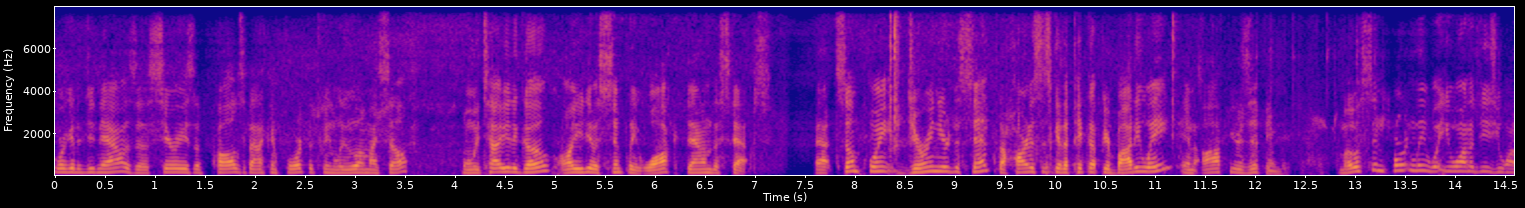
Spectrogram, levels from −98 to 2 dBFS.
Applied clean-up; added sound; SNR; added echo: neural mask model Resemble Enhance denoiser.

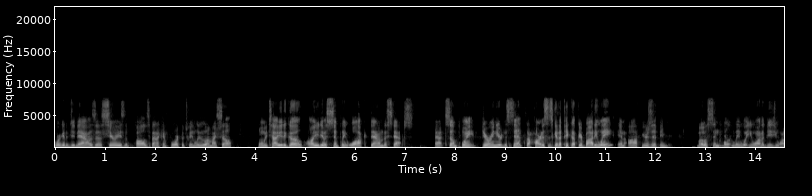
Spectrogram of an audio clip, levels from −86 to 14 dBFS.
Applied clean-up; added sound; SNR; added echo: neural mask model DeepFilterNet 3.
